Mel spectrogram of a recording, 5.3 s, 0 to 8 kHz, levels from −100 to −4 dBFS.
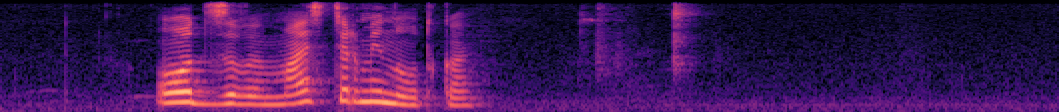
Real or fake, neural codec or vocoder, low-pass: real; none; 7.2 kHz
